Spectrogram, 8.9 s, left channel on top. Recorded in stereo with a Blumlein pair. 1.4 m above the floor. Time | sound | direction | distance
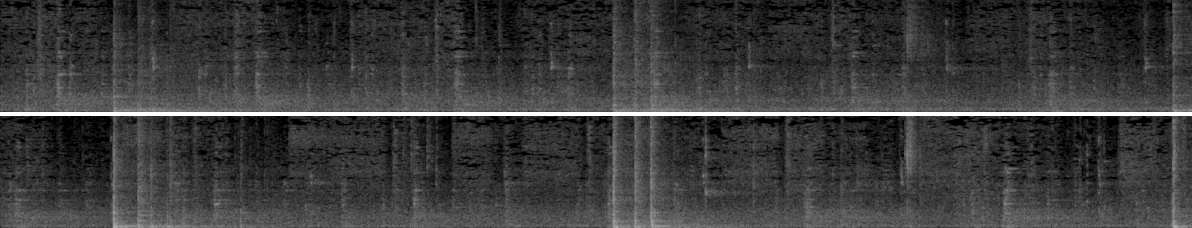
0.8 | a clunk | 30° right | 0.8 m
